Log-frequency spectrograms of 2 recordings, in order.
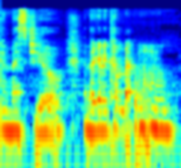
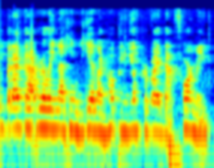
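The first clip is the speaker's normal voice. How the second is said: normal talking voice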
